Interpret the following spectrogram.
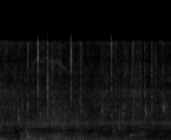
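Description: Firewood burning in a wood-fired stove: a faint, steady hiss with a few light crackles.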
